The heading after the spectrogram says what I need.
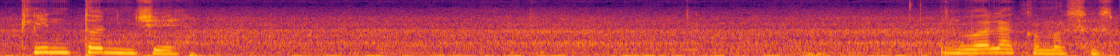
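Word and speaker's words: N'Jie: Clinton J. Voilà comment ça se prononce.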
